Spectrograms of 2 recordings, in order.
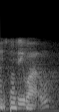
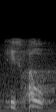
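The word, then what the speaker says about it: استواء: Istiwa'u madhi wa zammi. Oh. Istiwaul madhi wa zammi. Artinya, pengertiannya itu. Itu bacanya bukan istiwa'u mestinya. Istau.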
